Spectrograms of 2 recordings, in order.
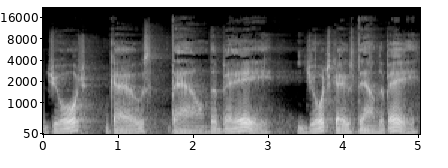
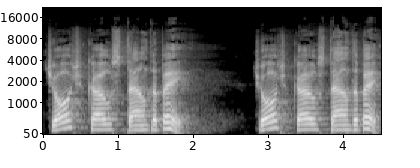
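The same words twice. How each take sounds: First: "George goes down the bay" low and slow, with buzzing voiced dʒ, g, d and b; "George goes down the bay" with the vocal cords vibrating on every consonant, voice kept low; "George goes down the bay" deep and resonant, with fully voiced consonants. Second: "George goes down the bay" with hard unvoiced ch, k and p, higher and louder; "George goes down the bay" read the typical Chinese way, every consonant devoiced, pitch up; "George goes down the bay" slow, high and loud, with voiceless ch, k, t, p. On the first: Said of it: "是不是声音低低的". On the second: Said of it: "这非常明显是清辅音".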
